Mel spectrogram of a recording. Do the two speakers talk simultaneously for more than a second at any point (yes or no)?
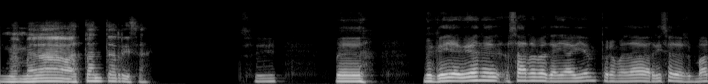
no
